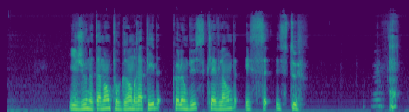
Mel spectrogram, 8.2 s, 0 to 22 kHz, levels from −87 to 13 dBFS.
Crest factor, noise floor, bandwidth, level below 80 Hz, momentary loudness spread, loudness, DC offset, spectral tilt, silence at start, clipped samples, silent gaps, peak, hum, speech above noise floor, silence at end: 16 dB; -57 dBFS; 13 kHz; -48 dBFS; 12 LU; -16 LUFS; under 0.1%; -7 dB/octave; 1.4 s; under 0.1%; none; 0 dBFS; 50 Hz at -55 dBFS; 43 dB; 0.3 s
